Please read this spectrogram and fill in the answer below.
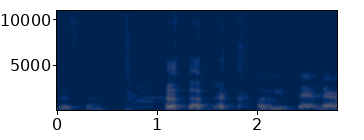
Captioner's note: laughs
